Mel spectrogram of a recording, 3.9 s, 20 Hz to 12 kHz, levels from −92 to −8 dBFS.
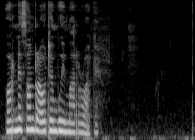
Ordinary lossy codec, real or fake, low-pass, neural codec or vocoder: none; fake; none; vocoder, 24 kHz, 100 mel bands, Vocos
